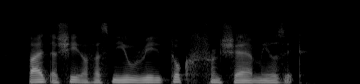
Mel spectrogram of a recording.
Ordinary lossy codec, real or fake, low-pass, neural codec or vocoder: AAC, 48 kbps; fake; 7.2 kHz; codec, 16 kHz, 0.5 kbps, FunCodec, trained on LibriTTS, 25 frames a second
